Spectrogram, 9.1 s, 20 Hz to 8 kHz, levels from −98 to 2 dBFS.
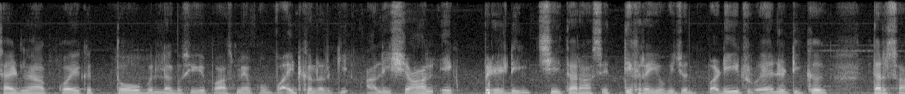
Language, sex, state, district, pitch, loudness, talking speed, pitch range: Hindi, male, Bihar, Jahanabad, 115 Hz, -29 LUFS, 180 wpm, 110-130 Hz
